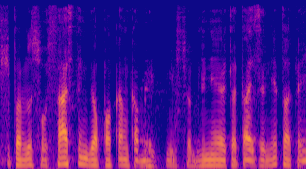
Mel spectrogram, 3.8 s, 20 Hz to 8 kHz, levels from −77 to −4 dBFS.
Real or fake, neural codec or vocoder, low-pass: fake; codec, 44.1 kHz, 1.7 kbps, Pupu-Codec; 7.2 kHz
